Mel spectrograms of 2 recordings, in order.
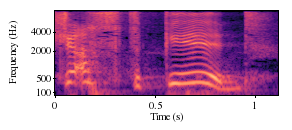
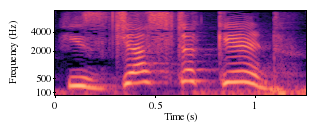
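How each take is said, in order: First: High falsetto mimicry, jeering; mocking falsetto. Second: Said in the usual way. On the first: Gabe mocking his friend Eddie in falsetto. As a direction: squeak the words back in a sneering falsetto. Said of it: "mimicked in a falsetto voice". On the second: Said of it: "his friend Eddie interrupted".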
